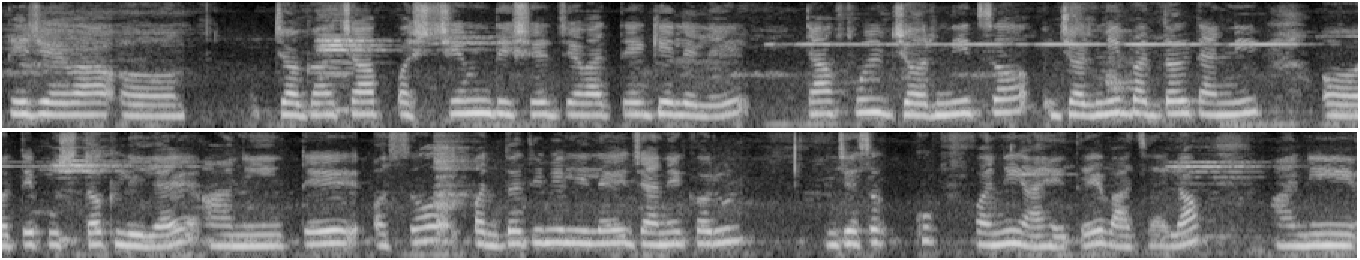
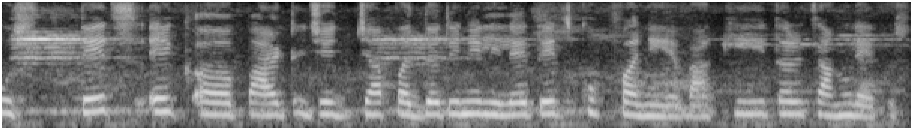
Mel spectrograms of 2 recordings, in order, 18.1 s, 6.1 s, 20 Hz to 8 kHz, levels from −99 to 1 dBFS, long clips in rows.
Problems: constant background noise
